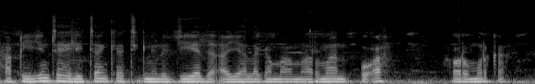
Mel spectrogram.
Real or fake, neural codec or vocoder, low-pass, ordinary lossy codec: real; none; 19.8 kHz; none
